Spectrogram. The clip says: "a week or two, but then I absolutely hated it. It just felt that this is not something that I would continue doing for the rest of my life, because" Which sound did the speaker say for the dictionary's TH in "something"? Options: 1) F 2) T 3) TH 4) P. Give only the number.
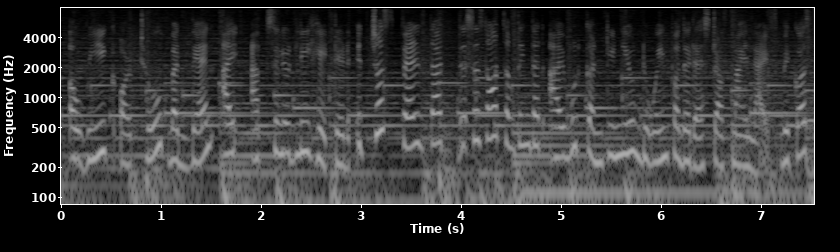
2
